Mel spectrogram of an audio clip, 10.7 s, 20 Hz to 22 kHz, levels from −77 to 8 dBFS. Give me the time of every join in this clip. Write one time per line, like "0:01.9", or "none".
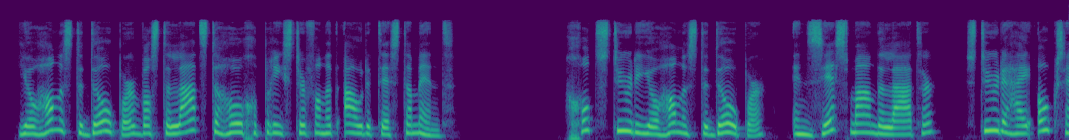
0:07.8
